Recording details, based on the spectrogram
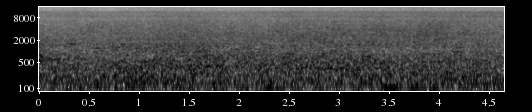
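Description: Waterfalls at Disney California Adventure give off a steady, dense rushing roar that stays unbroken from start to finish, loud and close, with no voices heard.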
